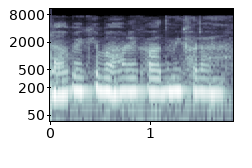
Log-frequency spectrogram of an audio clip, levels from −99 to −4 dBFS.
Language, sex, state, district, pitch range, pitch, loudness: Hindi, male, Arunachal Pradesh, Lower Dibang Valley, 160-170 Hz, 165 Hz, -15 LUFS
